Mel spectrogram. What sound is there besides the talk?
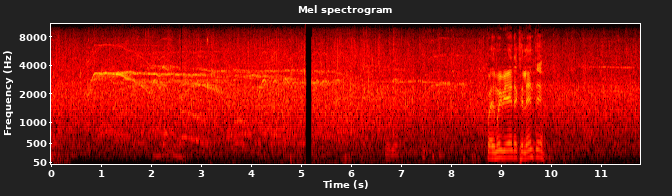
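audience applause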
